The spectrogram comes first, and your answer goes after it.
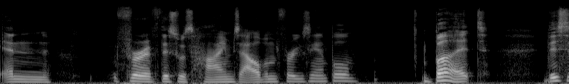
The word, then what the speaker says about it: Haim: And on the song So Bad, featuring, I believe it's pronounced Haim, this risk does not pay off whatsoever.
